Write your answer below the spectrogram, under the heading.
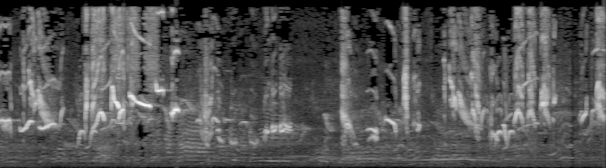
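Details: Oriental magpie-robin, a caged first-place contest winner from West Kalimantan, after the contest: long bursts of quick whistles, chips and warbles, pausing briefly near the middle before resuming with rapid varied phrases.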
